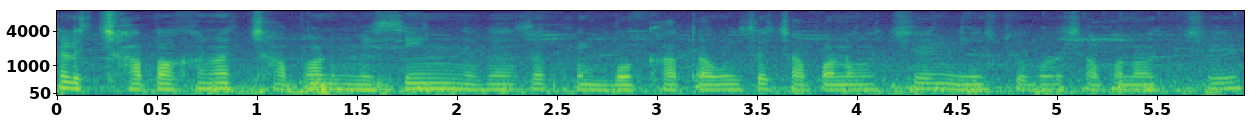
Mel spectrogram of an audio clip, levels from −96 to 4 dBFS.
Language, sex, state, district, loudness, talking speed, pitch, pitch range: Bengali, male, West Bengal, Jhargram, -18 LUFS, 160 wpm, 140 Hz, 130-150 Hz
